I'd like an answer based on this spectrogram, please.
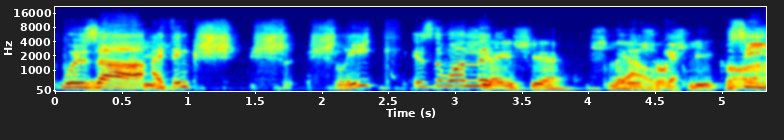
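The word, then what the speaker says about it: Schleich: kid too that was uh i think sh shleek is the one there see you're no you're pronouncing it correctly i'm totally proud i'm ruining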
